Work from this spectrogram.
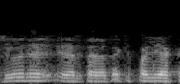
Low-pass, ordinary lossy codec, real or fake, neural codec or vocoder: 19.8 kHz; AAC, 16 kbps; real; none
